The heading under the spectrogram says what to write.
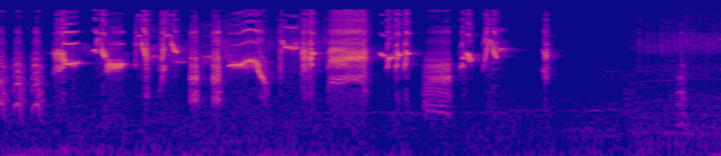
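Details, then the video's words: Morning call of a Javan myna that sets other mynas answering: a busy run of harsh chacks and bent whistles, then a loud raspy burst, tapering to a few scattered notes and near silence. "Suara Panggilan jalak kebo Pagi Hari Bikin Jalak Lain Auto Respon"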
